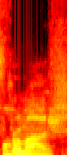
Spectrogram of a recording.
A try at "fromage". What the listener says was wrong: You got to roll that R.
